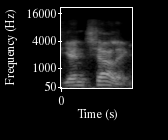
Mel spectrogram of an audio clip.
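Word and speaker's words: Jeczalik: It's Jenkalik, yeah, exactly.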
